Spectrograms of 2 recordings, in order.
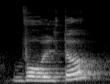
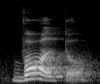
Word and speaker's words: volto: Volto, volto. Sorta, sorta. Queste parole sono dunque uguali nella scrittura ma ben diverse nel significato e grazie alla pronuncia differente della loro E o della loro O le possiamo distinguere.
